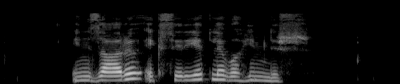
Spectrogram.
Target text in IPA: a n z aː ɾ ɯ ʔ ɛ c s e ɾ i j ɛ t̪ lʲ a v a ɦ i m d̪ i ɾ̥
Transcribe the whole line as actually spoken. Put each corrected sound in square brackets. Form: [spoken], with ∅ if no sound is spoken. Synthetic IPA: [i] n z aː ɾ ɯ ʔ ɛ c s e ɾ i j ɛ t̪ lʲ [ɛ] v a ɦ i m d̪ i ɾ̥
